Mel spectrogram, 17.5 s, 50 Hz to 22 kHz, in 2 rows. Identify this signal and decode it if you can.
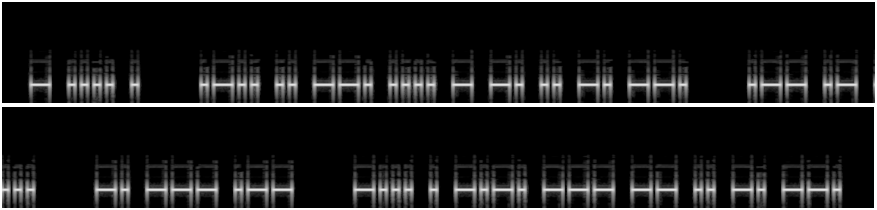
Morse code, heard as a keyed tone, about 19 wpm, 700 Hz. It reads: THE LIGHTNING WAS NOW BECOMING
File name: Book One / 10-Chapter 10 - 19 WPM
